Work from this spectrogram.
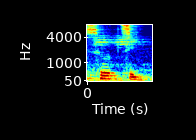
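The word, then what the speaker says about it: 土: জাপানি উচ্চারণ হবে সুচি।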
